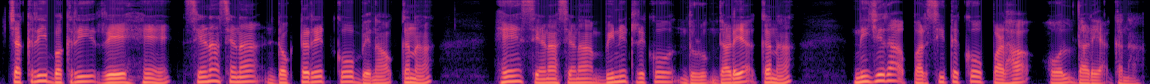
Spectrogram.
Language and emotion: Santali, neutral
